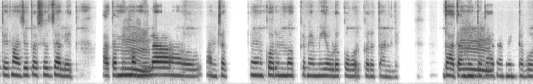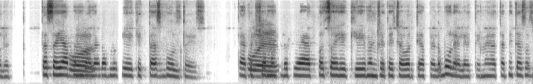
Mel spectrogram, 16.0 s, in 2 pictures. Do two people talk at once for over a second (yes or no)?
no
